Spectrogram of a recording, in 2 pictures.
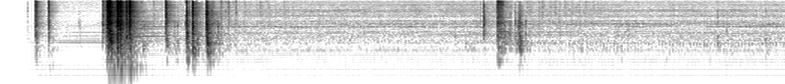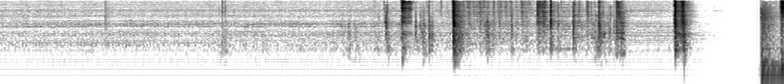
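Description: A steady low hum with scattered sharp clicks and knocks: a cluster about a second and a half in, a couple more near the middle, and a busier run over the last five seconds. A drum kit comes in right at the very end.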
